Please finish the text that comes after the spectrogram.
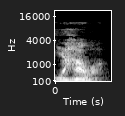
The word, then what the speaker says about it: Yahweh: I was taught the pronunciation is Yahweh, but we know it's talking about the same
